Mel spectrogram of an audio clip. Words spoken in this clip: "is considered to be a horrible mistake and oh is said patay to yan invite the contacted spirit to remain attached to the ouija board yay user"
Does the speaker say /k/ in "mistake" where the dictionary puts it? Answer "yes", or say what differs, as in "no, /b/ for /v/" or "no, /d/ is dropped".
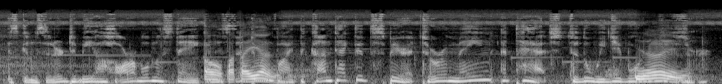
no, /k/ is dropped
